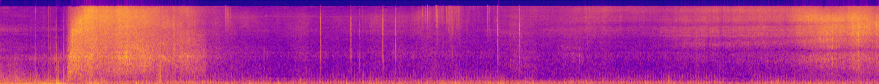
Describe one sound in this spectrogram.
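Skis scrape and hiss over snow close by.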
